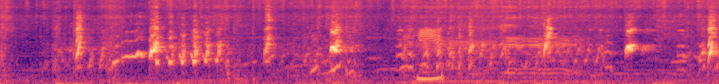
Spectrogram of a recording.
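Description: Turkeys gobble in repeated bursts of rattling calls while scratching in dirt, several loud, close gobbles spread across the moment.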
